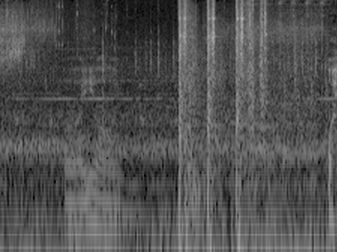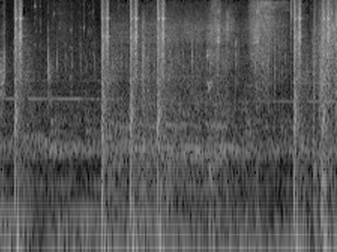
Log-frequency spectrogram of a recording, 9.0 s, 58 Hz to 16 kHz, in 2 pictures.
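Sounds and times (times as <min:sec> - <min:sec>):
video game noise: 0:00.0 - 0:08.9
speech: 0:00.9 - 0:01.7, 0:04.4 - 0:04.8
pistol gunfire in a video game: 0:02.4 - 0:03.6, 0:05.8 - 0:07.0, 0:08.4 - 0:08.9.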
